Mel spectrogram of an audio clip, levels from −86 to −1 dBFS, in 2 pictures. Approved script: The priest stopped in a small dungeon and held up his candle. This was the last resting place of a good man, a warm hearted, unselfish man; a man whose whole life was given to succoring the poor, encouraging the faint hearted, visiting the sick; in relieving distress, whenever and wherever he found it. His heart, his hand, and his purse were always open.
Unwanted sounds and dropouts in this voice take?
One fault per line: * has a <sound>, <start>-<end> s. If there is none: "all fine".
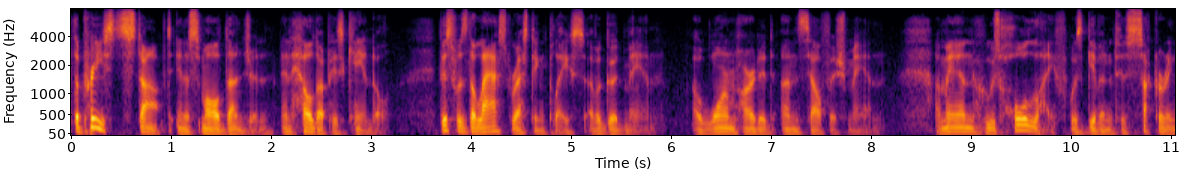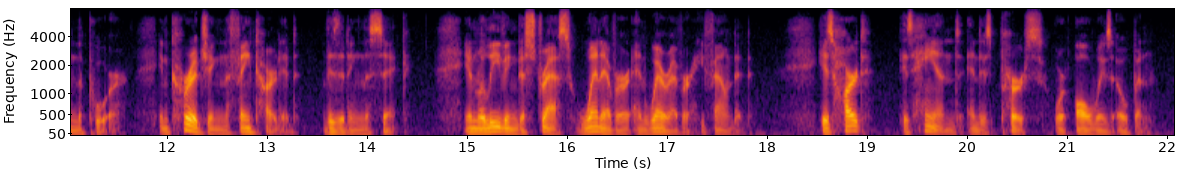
all fine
